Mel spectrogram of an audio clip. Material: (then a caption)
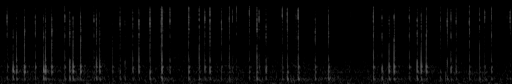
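Steel. A full steel tin can is held in the hand while long nails tap and scratch its ridged metal bottom. A rapid, uneven run of sharp, bright clicks mixes with faint scratchy scraping, each tap dying away almost at once with no ring. The sound is quiet and dry, with very little low end.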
